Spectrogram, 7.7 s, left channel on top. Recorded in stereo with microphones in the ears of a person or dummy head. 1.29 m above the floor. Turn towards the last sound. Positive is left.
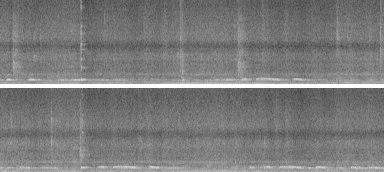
turn(degrees=65)  # may be behind; listen again after turning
